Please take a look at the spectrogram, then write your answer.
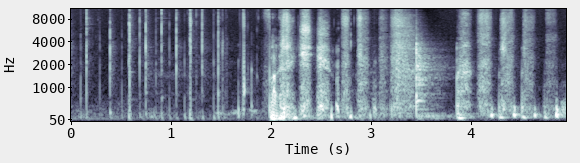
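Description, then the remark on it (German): A pen scratches across paper in quick, uneven strokes as someone writes a short note, starting with sparse ticks and then building into denser, louder scribbling. It sounds dry, with no voices. “Und ich mache mir noch eine kurze Notiz,”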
